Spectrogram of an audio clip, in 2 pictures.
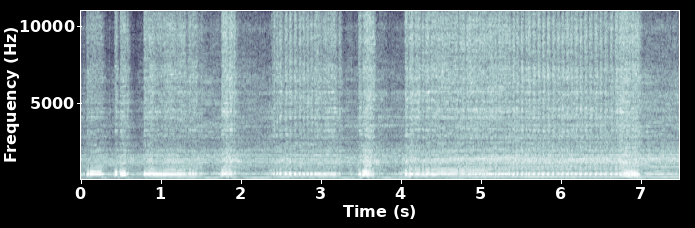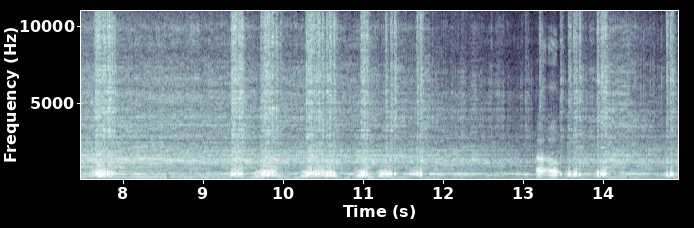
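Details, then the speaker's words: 1985 Honda ATC 250R two-stroke, freshly rebuilt (new crank, rods, Wiseco piston, bored cylinder), being broken in under load: revs climb, then stumble and sag at full throttle. It is bogging; the mechanic suspects flooding from an oversized 180 jet. "I think she's flooding out. She doesn't like uh full throttle."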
